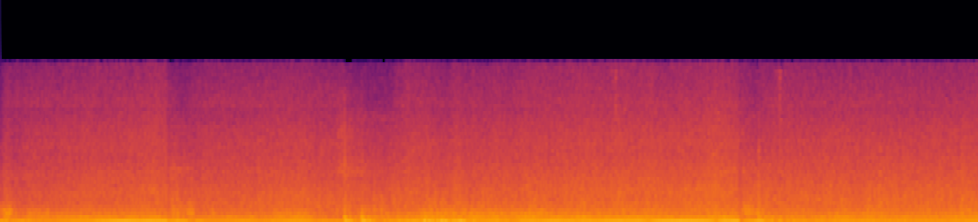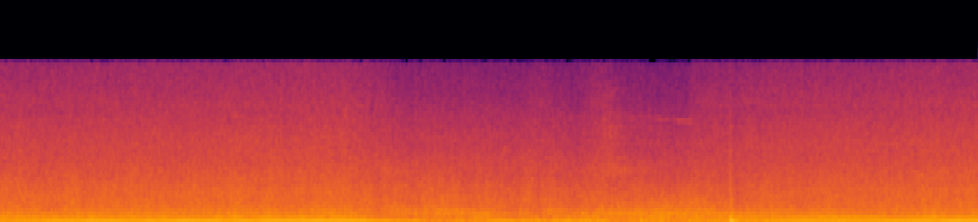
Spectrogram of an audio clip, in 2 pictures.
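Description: A car engine roars loudly, revving up and down through gear changes.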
